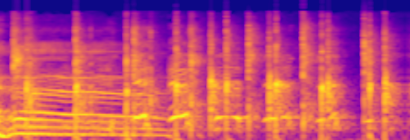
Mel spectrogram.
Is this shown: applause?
yes

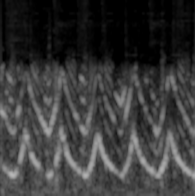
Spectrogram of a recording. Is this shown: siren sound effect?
yes

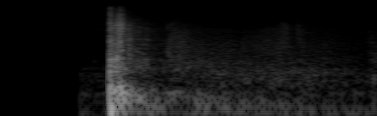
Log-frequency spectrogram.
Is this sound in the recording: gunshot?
yes

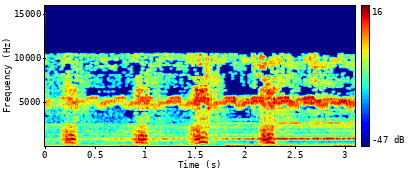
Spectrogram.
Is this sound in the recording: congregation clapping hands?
no

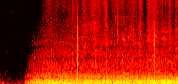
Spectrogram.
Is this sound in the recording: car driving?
yes

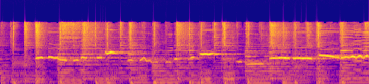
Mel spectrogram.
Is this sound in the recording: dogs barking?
no

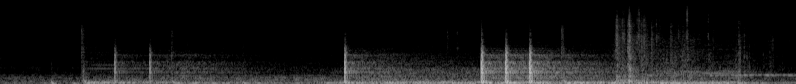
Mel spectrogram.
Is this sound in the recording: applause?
no

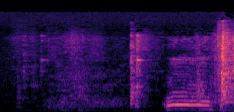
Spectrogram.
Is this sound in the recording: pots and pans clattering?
yes

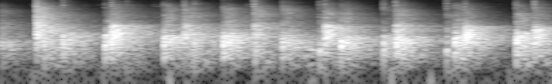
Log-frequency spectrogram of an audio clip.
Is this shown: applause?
yes

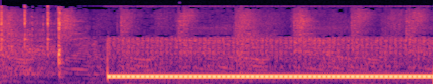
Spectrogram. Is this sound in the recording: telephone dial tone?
yes

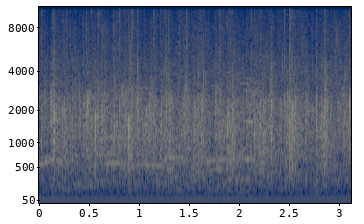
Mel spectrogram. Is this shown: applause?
yes

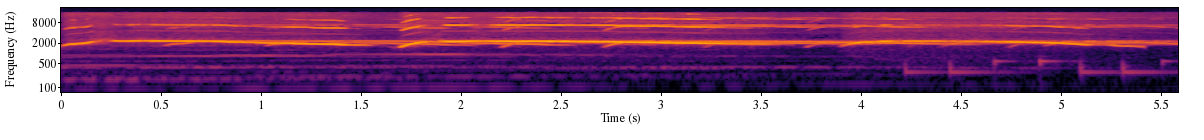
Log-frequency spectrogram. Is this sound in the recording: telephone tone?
no

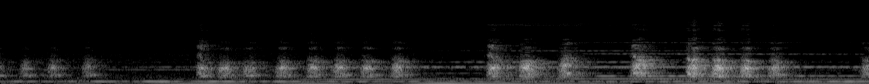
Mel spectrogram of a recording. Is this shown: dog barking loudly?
yes

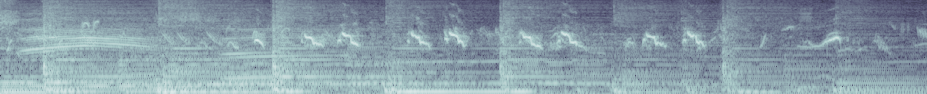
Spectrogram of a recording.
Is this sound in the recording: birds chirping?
yes

